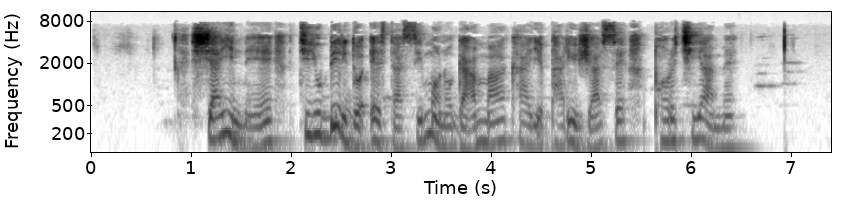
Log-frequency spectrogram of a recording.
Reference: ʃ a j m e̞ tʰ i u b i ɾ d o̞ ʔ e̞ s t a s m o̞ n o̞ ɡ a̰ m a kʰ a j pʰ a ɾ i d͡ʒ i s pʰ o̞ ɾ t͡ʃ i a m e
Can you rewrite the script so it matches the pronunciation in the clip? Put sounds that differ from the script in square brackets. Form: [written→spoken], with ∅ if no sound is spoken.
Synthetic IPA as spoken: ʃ a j [m→n] e̞ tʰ i u b i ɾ d o̞ ʔ e̞ s t a s m o̞ n o̞ ɡ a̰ m a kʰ a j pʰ a ɾ i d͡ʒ [i→a] s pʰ o̞ ɾ t͡ʃ i a m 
